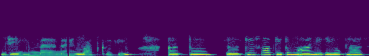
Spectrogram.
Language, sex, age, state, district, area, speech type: Hindi, female, 18-30, Madhya Pradesh, Chhindwara, urban, conversation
